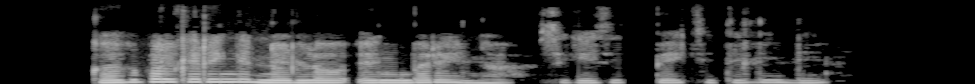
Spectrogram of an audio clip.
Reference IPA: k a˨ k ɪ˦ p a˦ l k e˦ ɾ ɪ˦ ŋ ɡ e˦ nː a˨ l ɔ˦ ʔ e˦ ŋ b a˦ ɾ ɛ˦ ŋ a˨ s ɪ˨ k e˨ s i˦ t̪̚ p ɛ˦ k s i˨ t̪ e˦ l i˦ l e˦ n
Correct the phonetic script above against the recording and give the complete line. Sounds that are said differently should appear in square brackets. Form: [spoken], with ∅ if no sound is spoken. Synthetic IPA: k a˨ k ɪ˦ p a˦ l k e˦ ɾ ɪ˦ ŋ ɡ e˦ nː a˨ l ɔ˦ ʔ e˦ ŋ b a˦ ɾ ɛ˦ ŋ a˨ s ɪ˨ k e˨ s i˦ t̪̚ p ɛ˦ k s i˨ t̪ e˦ l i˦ l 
